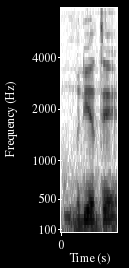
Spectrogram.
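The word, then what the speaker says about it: म्रियते: आप ध्यान दीजिए न जायते मयते तो मयते में क्या होगा आधा म और पूरा र है ना न जायते मयते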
